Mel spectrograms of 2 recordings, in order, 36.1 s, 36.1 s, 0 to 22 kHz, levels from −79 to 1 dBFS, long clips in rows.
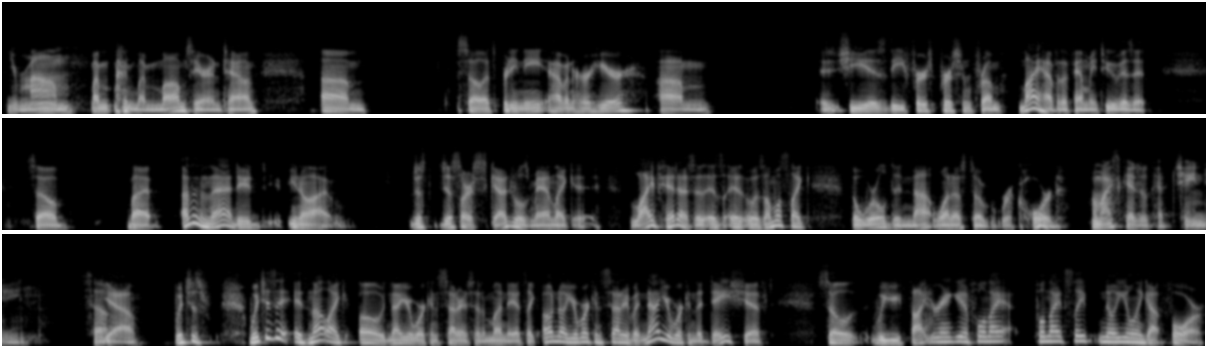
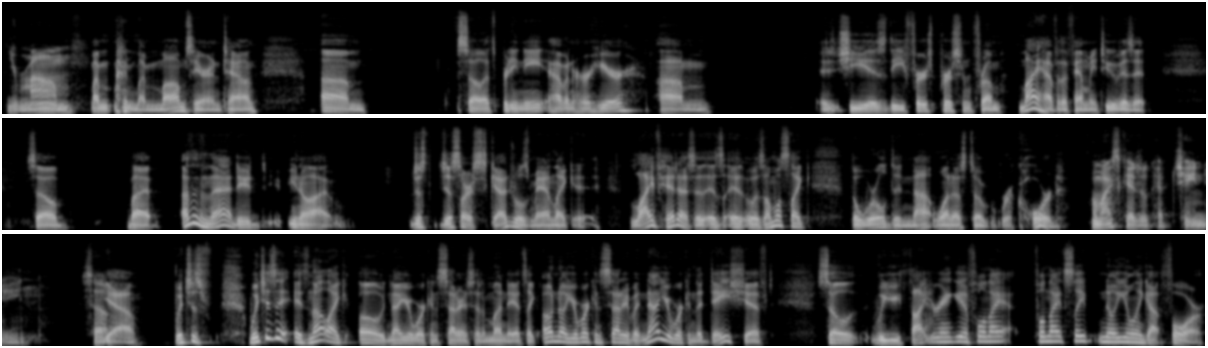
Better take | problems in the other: second | muffled; very; fading above 2 kHz

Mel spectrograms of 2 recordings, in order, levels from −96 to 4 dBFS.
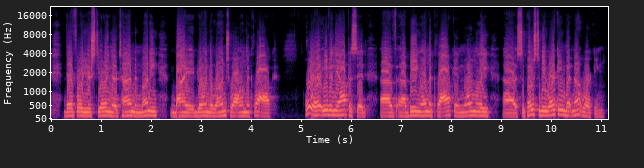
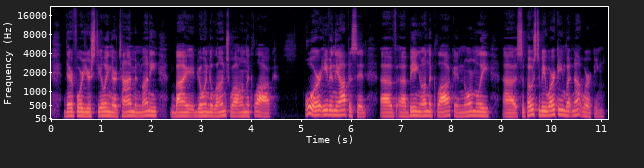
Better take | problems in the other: second | distortion; heavy; 7 dB below the speech

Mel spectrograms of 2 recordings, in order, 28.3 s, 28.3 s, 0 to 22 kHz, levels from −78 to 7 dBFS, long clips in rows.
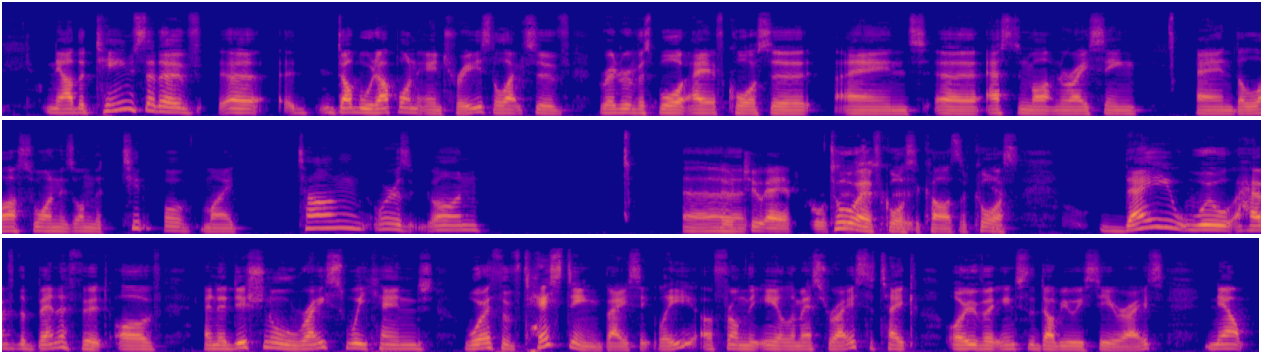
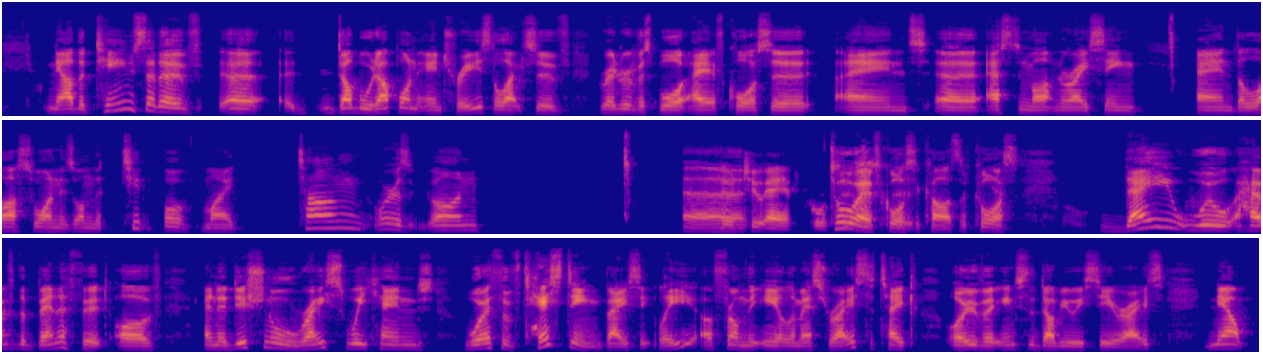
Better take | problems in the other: first | thin; somewhat; fading below 550 Hz

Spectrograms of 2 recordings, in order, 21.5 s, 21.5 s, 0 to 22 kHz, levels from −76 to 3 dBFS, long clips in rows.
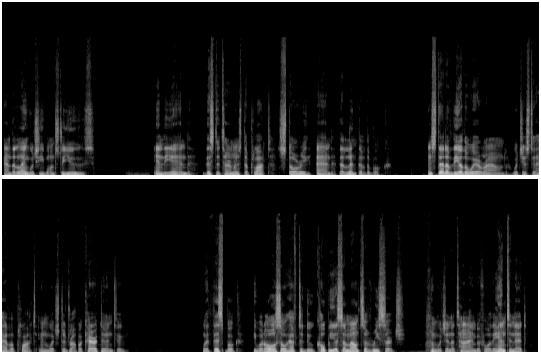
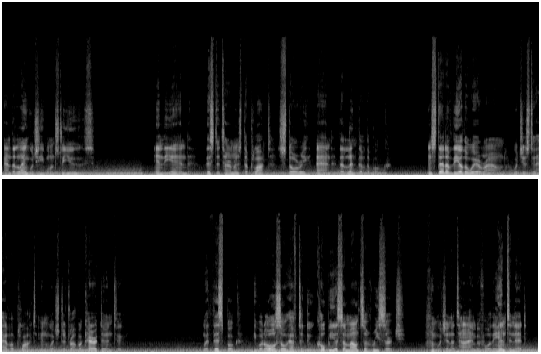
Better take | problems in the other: first | low rumble; noticeable; throughout; 15 dB below the speech

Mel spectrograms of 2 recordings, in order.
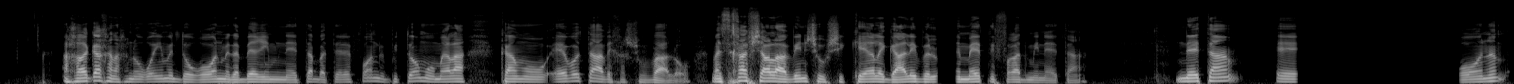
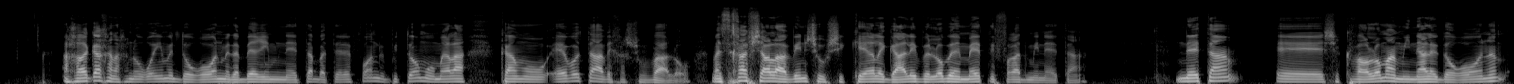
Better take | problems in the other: second | audio cutting out; at 9.5 s and at 13 s for 1.5 s

